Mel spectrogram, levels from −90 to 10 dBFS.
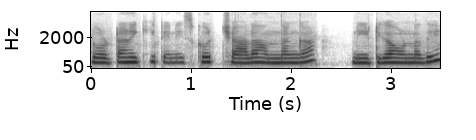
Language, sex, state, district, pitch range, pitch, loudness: Telugu, female, Telangana, Nalgonda, 200-220 Hz, 210 Hz, -16 LUFS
